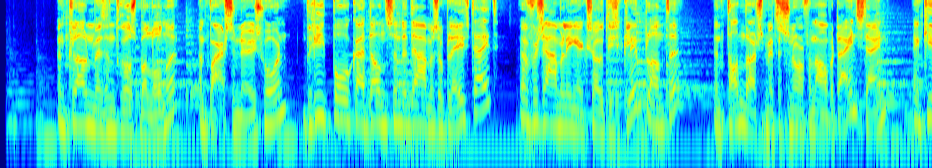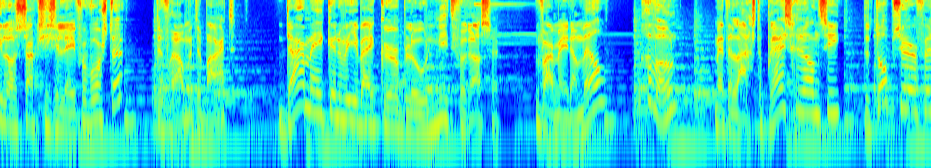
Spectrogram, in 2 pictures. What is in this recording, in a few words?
male dutch commercial compilation tongue in cheek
